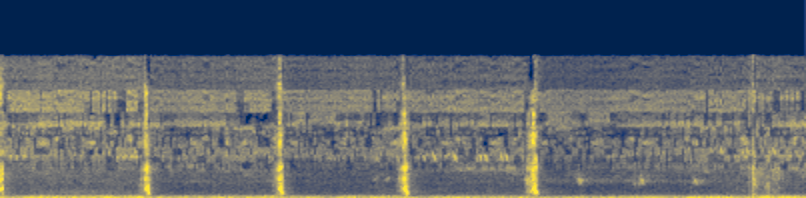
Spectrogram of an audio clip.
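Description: Greater coucal chick giving short, sharp squeaks, about one a second, five in all, with a few fainter ones after, over a steady low rumble.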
